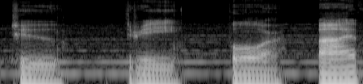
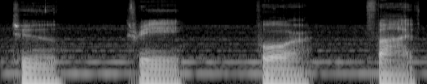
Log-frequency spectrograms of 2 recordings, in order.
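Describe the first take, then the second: No difference in how they are said.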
